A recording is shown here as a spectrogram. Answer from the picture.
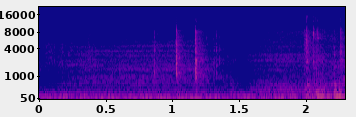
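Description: Handling noise from a plastic electric head shaver being turned over in the hands, with two light plastic clicks about a second in, close together.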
